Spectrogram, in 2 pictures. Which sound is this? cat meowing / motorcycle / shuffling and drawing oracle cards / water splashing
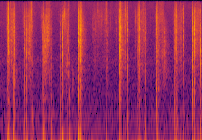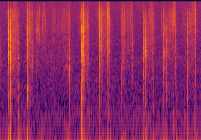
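shuffling and drawing oracle cards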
